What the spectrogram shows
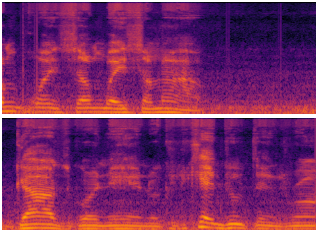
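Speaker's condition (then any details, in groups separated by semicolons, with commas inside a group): Slurred speech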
